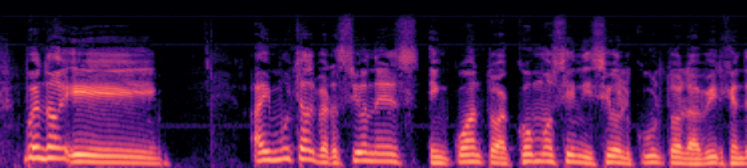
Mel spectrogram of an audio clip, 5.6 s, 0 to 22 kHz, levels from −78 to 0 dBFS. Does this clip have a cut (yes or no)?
no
